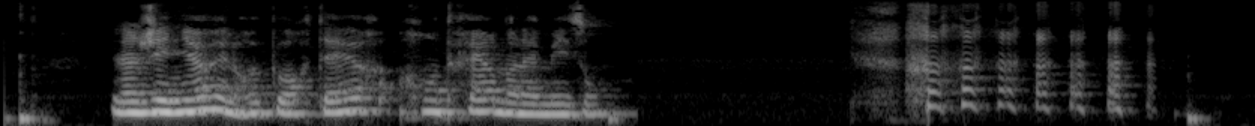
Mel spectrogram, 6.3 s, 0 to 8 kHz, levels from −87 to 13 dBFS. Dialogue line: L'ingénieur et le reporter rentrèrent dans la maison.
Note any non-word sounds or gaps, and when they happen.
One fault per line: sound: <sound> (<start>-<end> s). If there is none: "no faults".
sound: laugh (4.3-5.8 s)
